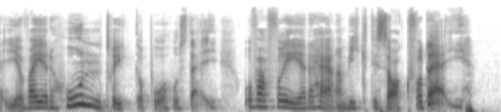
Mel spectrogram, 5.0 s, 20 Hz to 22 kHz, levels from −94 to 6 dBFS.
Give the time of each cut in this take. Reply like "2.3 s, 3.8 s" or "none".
none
